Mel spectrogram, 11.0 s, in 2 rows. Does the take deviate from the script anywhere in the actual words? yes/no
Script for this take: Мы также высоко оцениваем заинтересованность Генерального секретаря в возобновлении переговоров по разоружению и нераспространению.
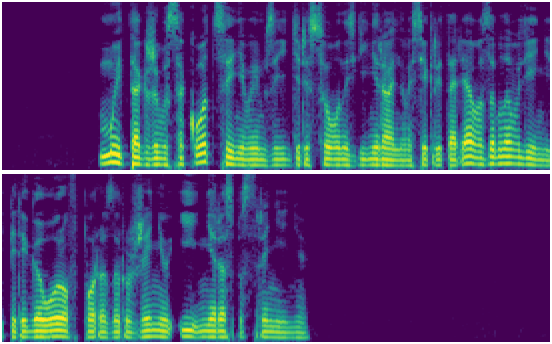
no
